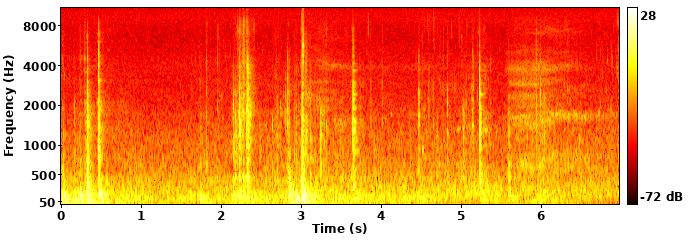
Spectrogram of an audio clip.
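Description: Knocks and thumps of a lingcod being handled and laid onto a measuring board on a kayak: about half a dozen sharp hits, with a short scrape near the end, over a steady low rumble.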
